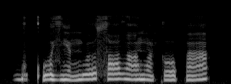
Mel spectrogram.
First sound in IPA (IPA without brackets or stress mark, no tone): ɡ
